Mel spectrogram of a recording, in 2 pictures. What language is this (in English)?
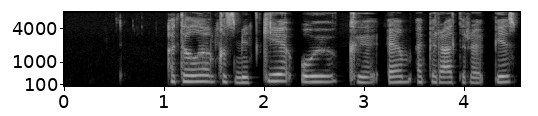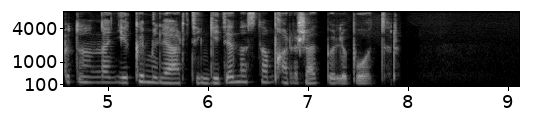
Kazakh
